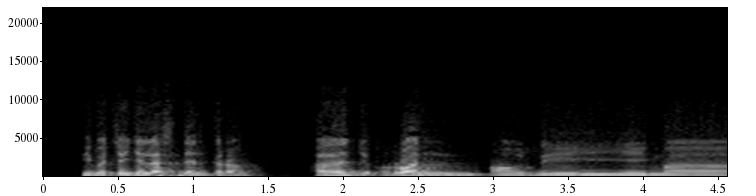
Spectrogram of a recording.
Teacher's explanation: Tanwin yang selari bertemu huruf ain, izhar halqi. Dibaca jelas dan terang.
